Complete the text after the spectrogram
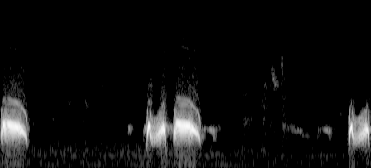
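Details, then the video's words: Spotted dove in the morning, calling to provoke a rival: a long, buzzy, downslurred coo, then a two-part short coo and another long falling note. A fresh phrase begins at the end. "Tiếng chim cu gáy thúc đấu với bổi buổi sáng"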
